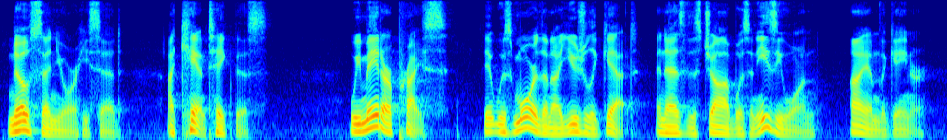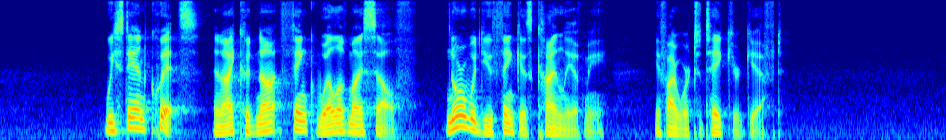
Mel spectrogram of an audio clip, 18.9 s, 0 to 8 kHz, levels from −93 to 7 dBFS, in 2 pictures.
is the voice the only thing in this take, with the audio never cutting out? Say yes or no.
yes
